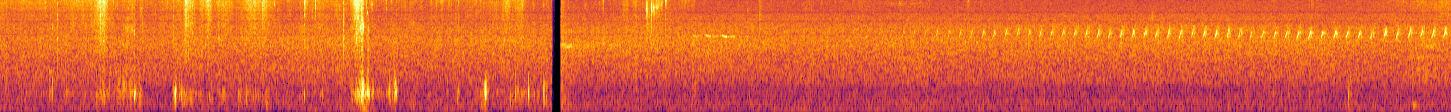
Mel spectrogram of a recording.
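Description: Knocks and rustles from a handheld camera being set down among branches and forest litter, the loudest about three seconds in. After a short gap, a high, evenly pulsed trill starts in the woods about six seconds in and carries on.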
